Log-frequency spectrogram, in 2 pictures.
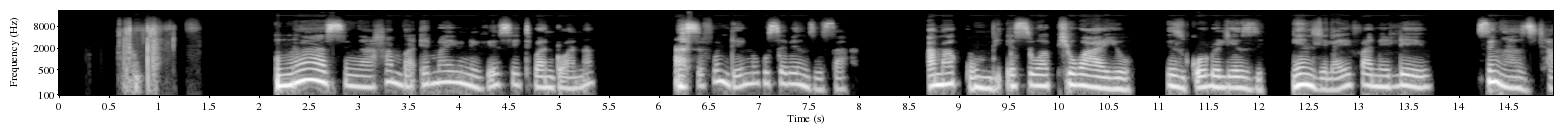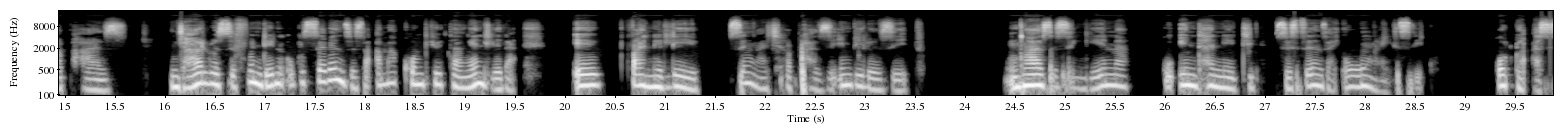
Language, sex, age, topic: North Ndebele, female, 25-35, education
